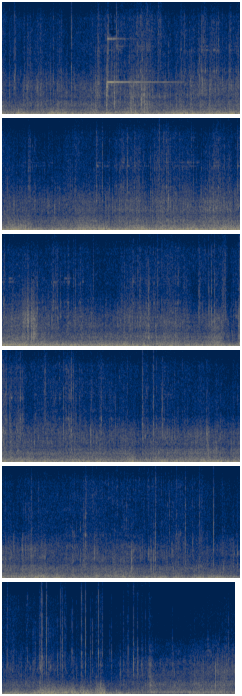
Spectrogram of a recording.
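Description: A mountain bike riding down a dirt trail: tyre noise on the dirt and wind rushing over the microphone, with the bike rattling and clicking over bumps throughout. There is a brief high squeak about two seconds in.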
